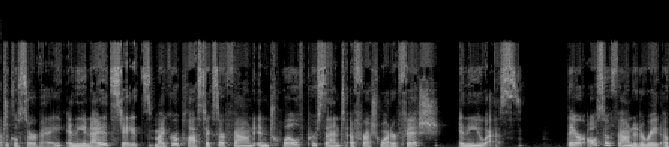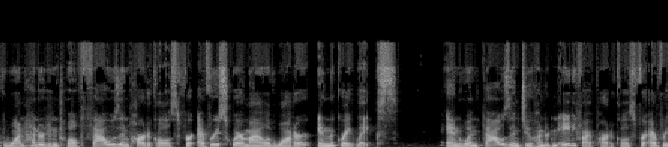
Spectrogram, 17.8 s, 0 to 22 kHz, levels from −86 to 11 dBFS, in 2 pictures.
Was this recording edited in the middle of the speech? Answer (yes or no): no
